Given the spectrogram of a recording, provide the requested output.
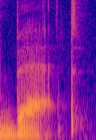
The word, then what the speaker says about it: Bette: I don't quite know whether you pronounce that Bette or Betty. My mum says Bette. She says she was a fan of Bette Davis back in the day. So we'll go with that.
